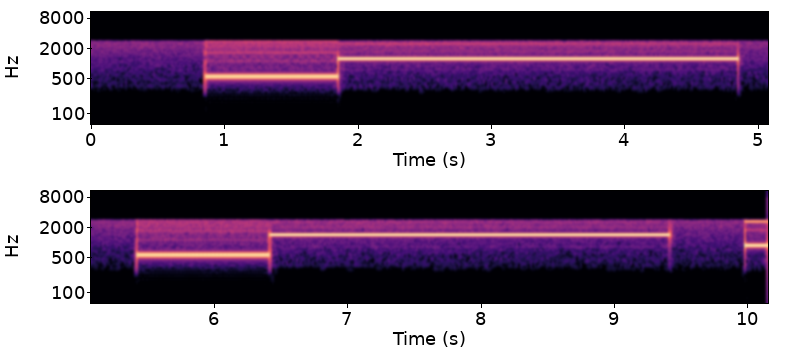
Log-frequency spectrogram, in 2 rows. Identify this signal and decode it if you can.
Two-tone page, heard as a one-second tone, then a three-second tone, about 550 then 1250 Hz, about 570 then 1430 Hz, with noise. It is heard from 0.9 to 9.4 s.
